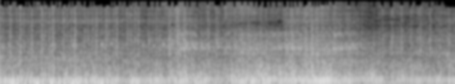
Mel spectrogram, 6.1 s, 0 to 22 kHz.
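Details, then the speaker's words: 1980 Camaro Z28 junkyard car V8 idles with a loping, uneven beat about three per second, plus header and exhaust flange leaks; owner suspects a slight miss or a big cam, not confirmed; rough idle. "It's either got a little miss in it or it's got a cam in it."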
